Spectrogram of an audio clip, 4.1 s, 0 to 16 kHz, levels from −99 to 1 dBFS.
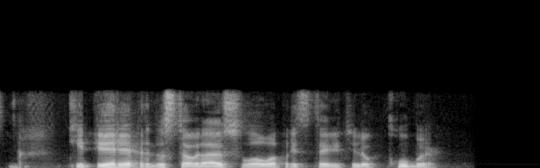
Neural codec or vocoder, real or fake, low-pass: codec, 16 kHz, 1 kbps, FunCodec, trained on Chinese and English, 50 frames a second; fake; 7.2 kHz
